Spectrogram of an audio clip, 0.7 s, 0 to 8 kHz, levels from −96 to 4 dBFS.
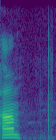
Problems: none marked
